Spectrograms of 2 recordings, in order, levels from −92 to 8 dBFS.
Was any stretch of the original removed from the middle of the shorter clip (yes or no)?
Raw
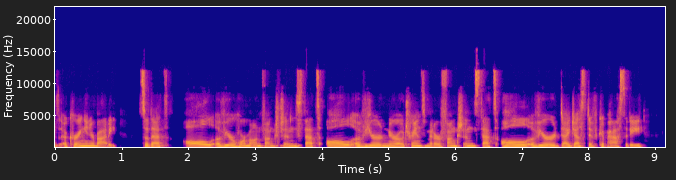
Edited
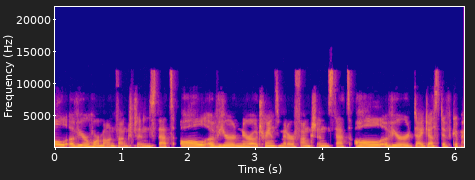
no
